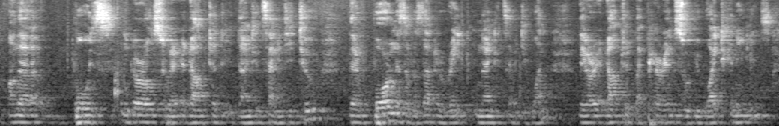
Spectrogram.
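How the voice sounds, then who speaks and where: Older male conference speaker, anecdotal and halting, in an echoey room with faint background hum. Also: fairly low pitch, fairly bright tone. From Bangladesh. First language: Bengali. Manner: conversational, anecdotal, with many restarts. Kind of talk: academic conference talk. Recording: roomy room, distant mic, faint ambience.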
